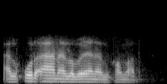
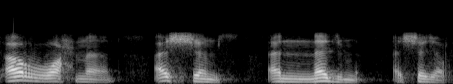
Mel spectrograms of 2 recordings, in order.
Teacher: লামের মধ্যে ইদগাম করার কারণে সেখানে শিদ্দত পয়দা হয়েছে, শক্ত করে সেটা উচ্চারণ করা হচ্ছে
